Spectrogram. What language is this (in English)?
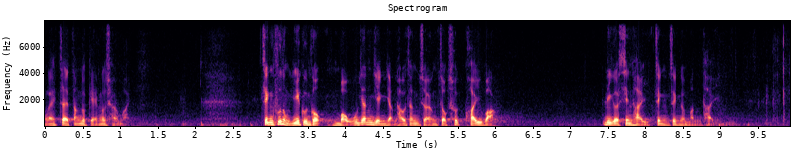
Cantonese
